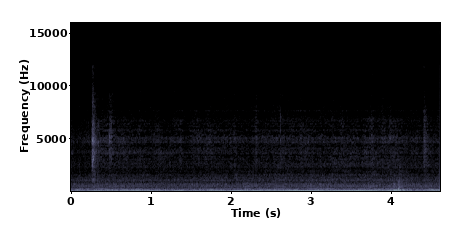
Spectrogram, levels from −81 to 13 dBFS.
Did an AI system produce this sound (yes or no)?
yes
